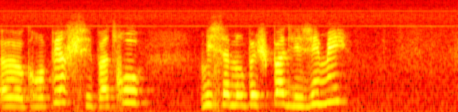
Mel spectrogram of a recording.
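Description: A young boy speaks clearly and close by.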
